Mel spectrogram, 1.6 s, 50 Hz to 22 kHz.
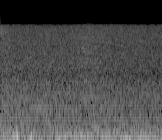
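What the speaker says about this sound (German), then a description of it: "Ja, der Wind ist ziemlich stark" Strong wind blows at a lake shore in about 15-degree air, a steady broadband rush with low buffeting thumps against the microphone and no voices.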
